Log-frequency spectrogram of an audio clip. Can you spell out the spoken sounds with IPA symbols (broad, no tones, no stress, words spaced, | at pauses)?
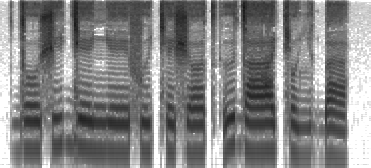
doːʃi ɟeːɲeːfɯ cʰeʃʌːt͡sʼɯ daːcoʎʌɡ͡ba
